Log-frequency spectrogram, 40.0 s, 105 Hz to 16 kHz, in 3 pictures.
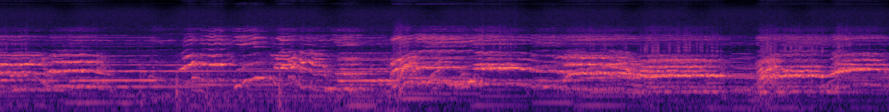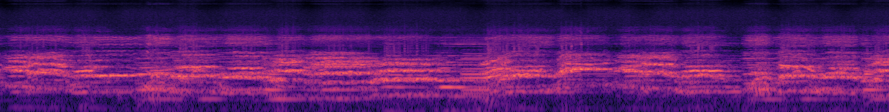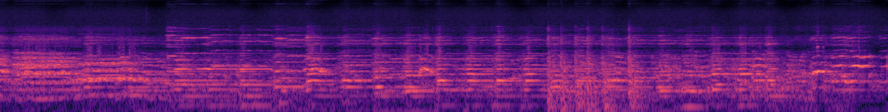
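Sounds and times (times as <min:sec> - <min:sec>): group of voices singing folk song: 0:00.0 - 0:39.9
folk band dance rhythm: 0:24.8 - 0:38.8.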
